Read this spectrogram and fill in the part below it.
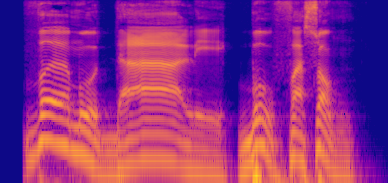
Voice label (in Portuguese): vinhetas locutor; Bufa Som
